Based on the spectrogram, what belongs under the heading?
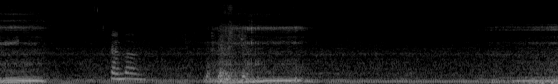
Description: Sleeping while snoring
